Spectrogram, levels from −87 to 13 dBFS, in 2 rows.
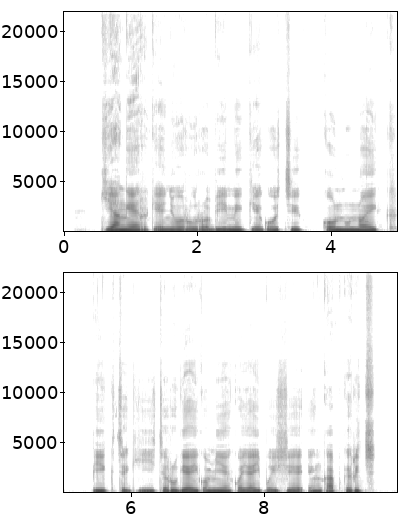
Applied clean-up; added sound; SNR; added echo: neural mask model Resemble Enhance denoiser.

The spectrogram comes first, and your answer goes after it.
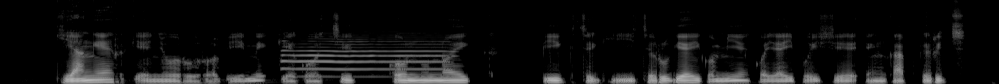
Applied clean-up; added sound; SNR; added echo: classical method spectral subtraction.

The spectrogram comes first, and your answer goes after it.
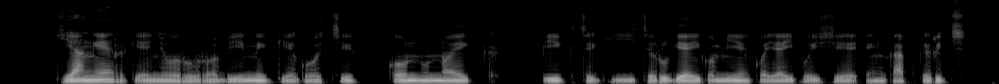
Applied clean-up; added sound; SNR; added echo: none; none; none; none.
